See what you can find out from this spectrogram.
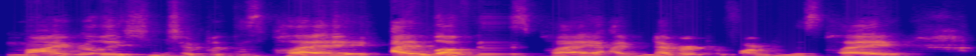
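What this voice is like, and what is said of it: New York accent. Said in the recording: “my New York accent, maybe it makes Shakespeare interesting in its own special way”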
